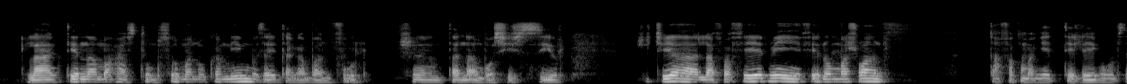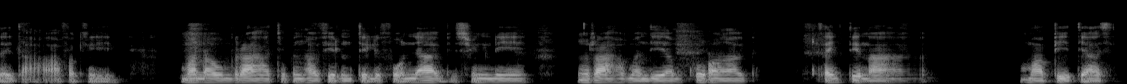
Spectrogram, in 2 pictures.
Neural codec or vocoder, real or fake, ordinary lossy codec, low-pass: none; real; none; 7.2 kHz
